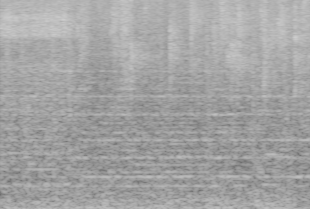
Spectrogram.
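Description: Simulated rain pours onto parking lot pavement in a steady, dense hiss, loud and continuous throughout with no voices.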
